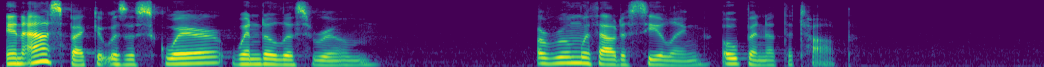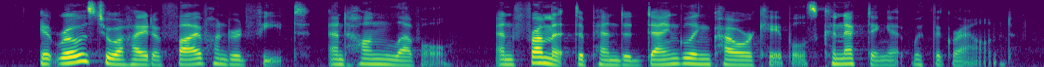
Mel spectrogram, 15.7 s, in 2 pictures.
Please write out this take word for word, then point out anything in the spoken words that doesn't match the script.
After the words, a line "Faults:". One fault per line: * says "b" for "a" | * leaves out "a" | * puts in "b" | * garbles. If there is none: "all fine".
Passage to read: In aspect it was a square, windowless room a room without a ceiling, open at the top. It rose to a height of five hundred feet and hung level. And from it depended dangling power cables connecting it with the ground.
In aspect it was a square, windowless room a room without a ceiling, open at the top. It rose to a height of five hundred feet and hung level. And from it depended dangling power cables connecting it with the ground.
Faults:
all fine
